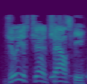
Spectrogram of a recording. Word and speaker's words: Genachowski: that Julius Genich... I need a pronouncer. Julius Genachowski? Julius Genachowski, yeah.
